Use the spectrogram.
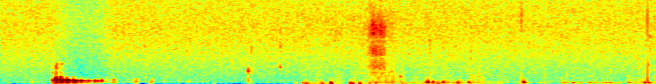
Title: water stomach growls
